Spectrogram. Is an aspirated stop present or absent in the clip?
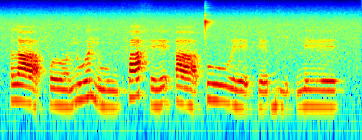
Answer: absent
